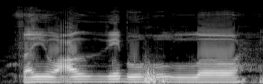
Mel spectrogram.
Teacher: Nah ini lam jalalah dibacanya 2 harokat ya, dan ini termasuk lam jalalah tabkhim. Jadi cara membacanya harus ditebalkan karena sebelum lam jalalah tersebut ada harakat dhammah ya.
